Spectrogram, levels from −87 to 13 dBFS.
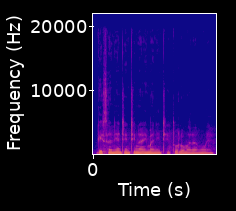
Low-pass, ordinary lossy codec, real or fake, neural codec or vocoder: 19.8 kHz; none; real; none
